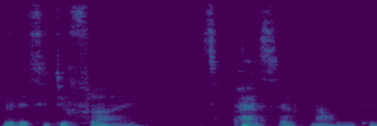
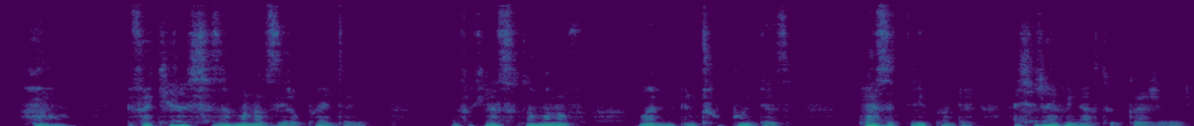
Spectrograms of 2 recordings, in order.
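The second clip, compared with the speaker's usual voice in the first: nerdy mumbling, as if to oneself; 2 semitones higher than usual. Retelling the scene where Deku sits alone, Deku mumbling to himself. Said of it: "he's mumbling to his head".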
